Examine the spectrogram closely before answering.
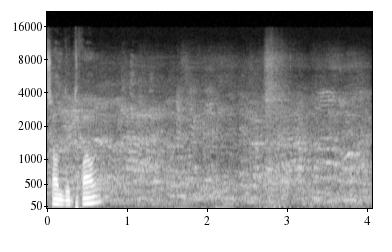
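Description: A cue strikes a ball with a sharp click.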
